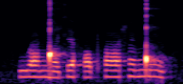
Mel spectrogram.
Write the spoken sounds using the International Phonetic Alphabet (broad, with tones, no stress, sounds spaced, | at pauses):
w ɐː˧ ŋ͡ǃ ɐ̃˨ xʲ a˧ h ɔ˨ pʰ ɐː˧ ɬ ɛ̃˦ ŋ͡ǃ ũ˦˨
